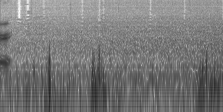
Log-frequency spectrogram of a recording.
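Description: Outdoor ambience: a low, steady rumble with wind on the microphone, and two faint brief sounds about half a second apart.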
